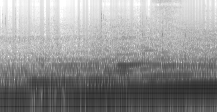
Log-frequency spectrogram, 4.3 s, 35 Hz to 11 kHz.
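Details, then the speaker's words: 2000 Honda Civic Si EM1 with homemade exhaust that steps from big pipe to smaller flange, suspension shot: deep smooth exhaust drone rising with revs under acceleration, shifting into third, no rattles or pops; normal exhaust note. "It's got a pretty nice throat to it. Ooh, tripped in third."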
